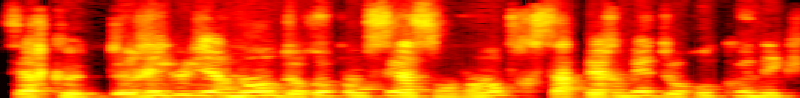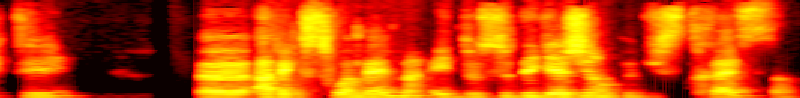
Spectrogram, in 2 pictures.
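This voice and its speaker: A woman from France giving calm advice as a webinar coach, pausing on fillers and restarting her phrases. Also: fairly high pitch, dull audio. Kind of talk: online webinar talk.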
